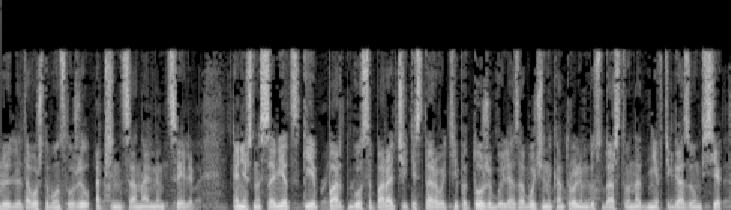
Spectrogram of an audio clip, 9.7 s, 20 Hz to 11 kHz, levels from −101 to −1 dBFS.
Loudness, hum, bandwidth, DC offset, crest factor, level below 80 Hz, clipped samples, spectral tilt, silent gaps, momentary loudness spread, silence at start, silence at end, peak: -23 LUFS; none; 8.8 kHz; under 0.1%; 18 dB; -54 dBFS; under 0.1%; -4 dB/octave; none; 5 LU; 0 s; 0.05 s; -6 dBFS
